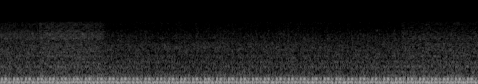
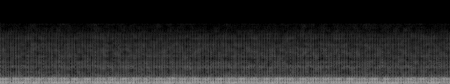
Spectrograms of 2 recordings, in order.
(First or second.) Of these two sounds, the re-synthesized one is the second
